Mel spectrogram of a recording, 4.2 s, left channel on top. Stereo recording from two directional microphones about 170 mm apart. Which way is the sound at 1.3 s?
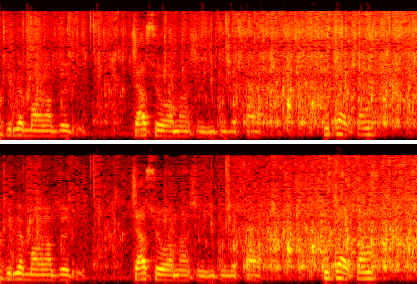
35° right (ahead or behind).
